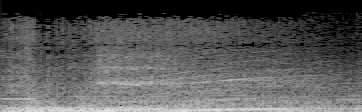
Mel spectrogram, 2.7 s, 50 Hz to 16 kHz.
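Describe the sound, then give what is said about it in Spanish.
A car engine revs and pulls away in Fast & Furious 8: a loud, steady mid-pitched roar that accelerates with a faint whine, easing slightly at the end. “Sube al coche, pisa el dispositivo junto al embrague y conduce.”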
